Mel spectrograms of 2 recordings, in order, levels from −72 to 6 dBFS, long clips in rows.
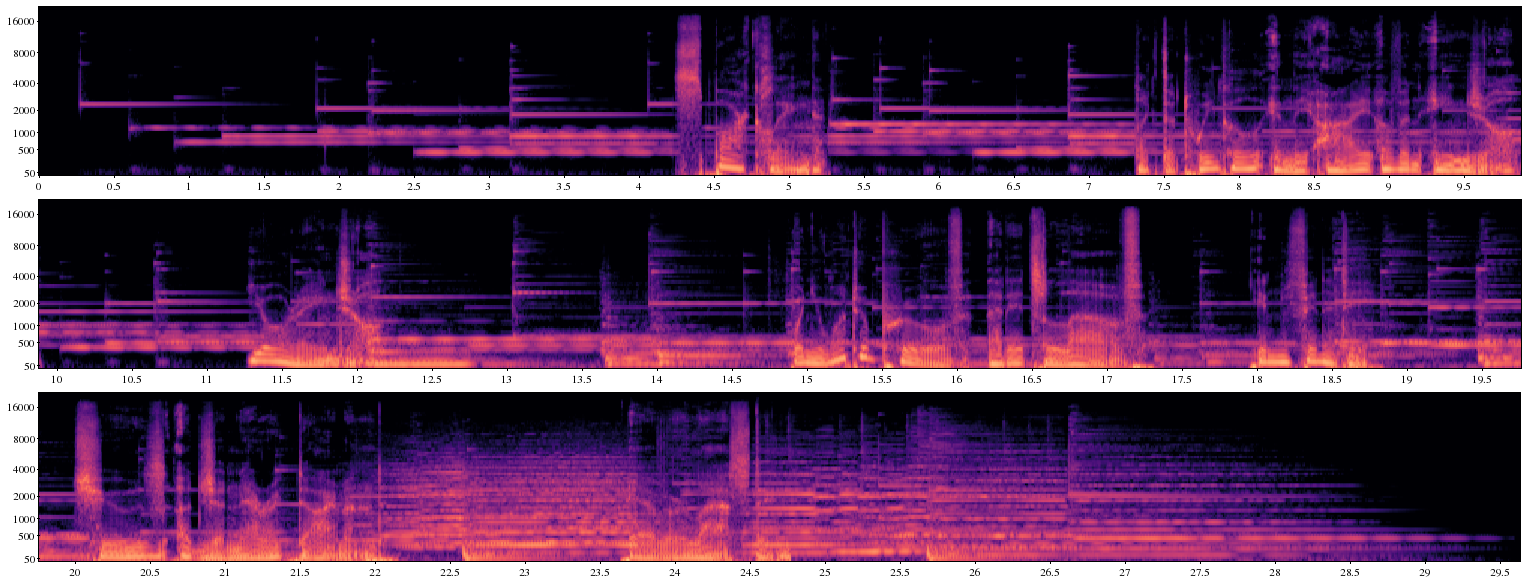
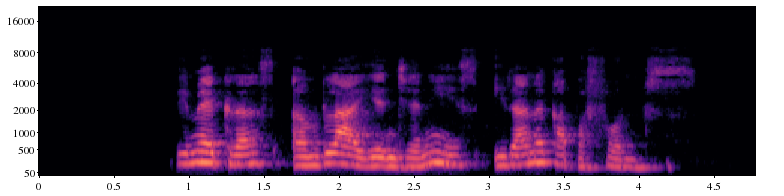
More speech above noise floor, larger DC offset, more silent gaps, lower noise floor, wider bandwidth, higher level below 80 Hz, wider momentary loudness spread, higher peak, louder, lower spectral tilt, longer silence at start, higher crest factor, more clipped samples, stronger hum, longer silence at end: second, 36 dB vs 52 dB; neither; neither; second, -51 dBFS vs -75 dBFS; first, 18.5 kHz vs 9.2 kHz; first, -24 dBFS vs -74 dBFS; about the same, 14 LU vs 15 LU; first, 0 dBFS vs -4 dBFS; first, -19 LUFS vs -23 LUFS; about the same, -5.5 dB/octave vs -6 dB/octave; second, 0.3 s vs 0.95 s; about the same, 18 dB vs 20 dB; neither; neither; first, 0.6 s vs 0.4 s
